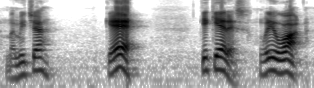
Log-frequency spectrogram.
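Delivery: high, loud impatient grandma voice; grandma's sharp reply. Retold or imitated. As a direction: bark back like a stern old grandma.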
